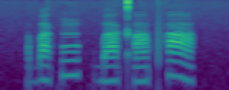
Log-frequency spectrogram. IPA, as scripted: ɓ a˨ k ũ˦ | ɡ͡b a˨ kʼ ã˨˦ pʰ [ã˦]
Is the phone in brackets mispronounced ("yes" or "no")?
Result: yes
